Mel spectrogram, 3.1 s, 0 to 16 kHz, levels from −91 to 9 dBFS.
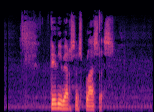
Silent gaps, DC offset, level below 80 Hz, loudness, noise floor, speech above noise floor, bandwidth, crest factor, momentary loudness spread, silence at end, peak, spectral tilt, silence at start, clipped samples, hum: none; under 0.1%; -60 dBFS; -20 LUFS; -51 dBFS; 32 dB; 11 kHz; 18 dB; 22 LU; 0.8 s; -4 dBFS; -5.5 dB/octave; 0.45 s; under 0.1%; none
